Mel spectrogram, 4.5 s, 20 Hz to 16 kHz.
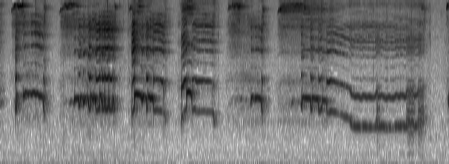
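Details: Westiepoo puppy indoors, July 2015; high tonal whines and yelps, rising then falling, in short bursts about twice a second, ending in a long wavering whine.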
